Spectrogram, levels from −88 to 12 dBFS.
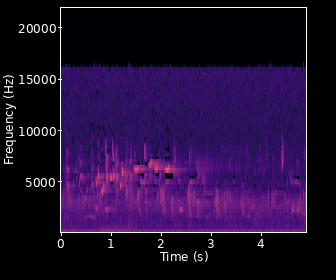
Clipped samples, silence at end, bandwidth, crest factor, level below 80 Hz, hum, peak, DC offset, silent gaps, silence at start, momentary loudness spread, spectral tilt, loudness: under 0.1%; 0 s; 16.5 kHz; 18 dB; -56 dBFS; none; -20 dBFS; under 0.1%; none; 0 s; 16 LU; 0 dB/octave; -36 LUFS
